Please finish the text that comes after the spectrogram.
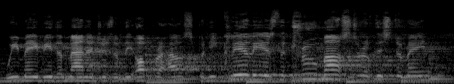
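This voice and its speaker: A man's voice: high voice, little pitch movement, fast talker, natural voice. A man voicing an anxious male opera house manager, speaking in a fretful, exasperated way in an audio drama. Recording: echoey hall reverb with music.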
